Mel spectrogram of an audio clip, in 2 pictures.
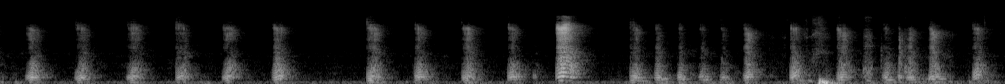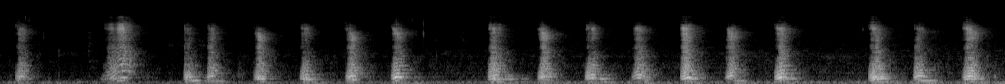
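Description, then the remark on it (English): Rapid, rhythmic armpit fart noises squelch out the Jeopardy theme tune, dozens of short wet bursts in a steady melodic pattern, loud with no talking. “Recognize that it's armpit fart noises set to the Jeopardy theme, which could only mean we are here to play Jokerty.”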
